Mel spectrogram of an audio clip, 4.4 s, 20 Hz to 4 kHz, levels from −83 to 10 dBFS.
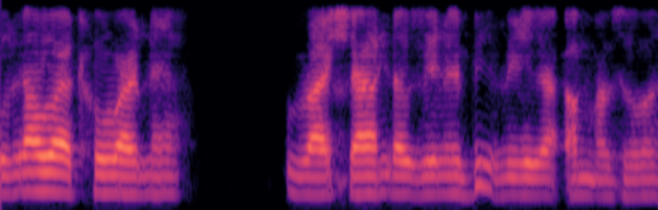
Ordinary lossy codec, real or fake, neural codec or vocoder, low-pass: none; fake; codec, 16 kHz, 1 kbps, FreqCodec, larger model; 3.6 kHz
